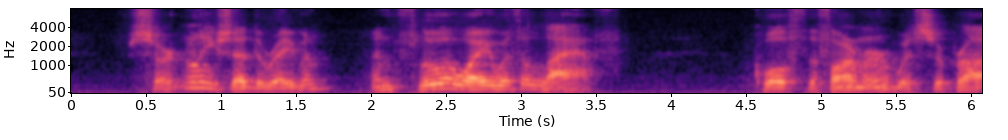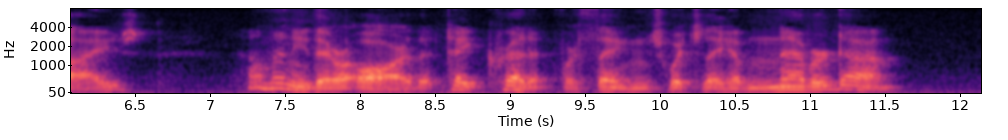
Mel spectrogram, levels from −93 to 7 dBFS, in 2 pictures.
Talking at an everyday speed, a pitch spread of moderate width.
No: average, 145 wpm; wide, 6.3 semitones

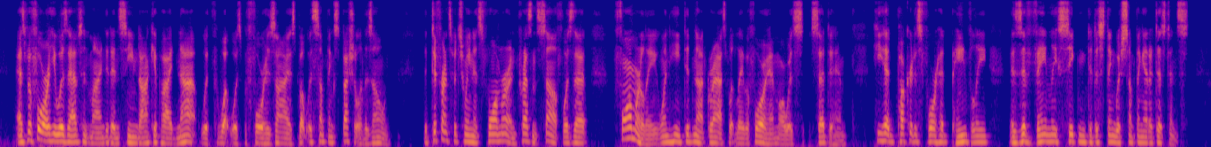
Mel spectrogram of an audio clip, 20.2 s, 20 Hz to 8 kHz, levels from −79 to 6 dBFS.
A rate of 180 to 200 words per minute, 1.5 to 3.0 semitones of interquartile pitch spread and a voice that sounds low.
No: average, 190 wpm; average, 3.7 semitones; low, 125 Hz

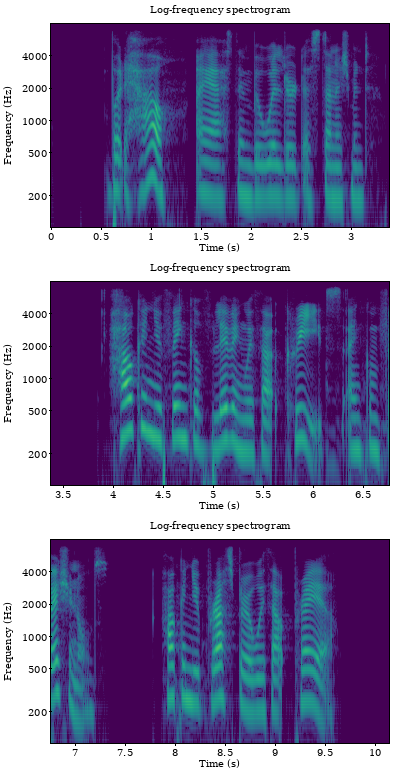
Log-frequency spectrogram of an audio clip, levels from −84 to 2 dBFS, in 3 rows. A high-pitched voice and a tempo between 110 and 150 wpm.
Yes: high, 220 Hz; slow, 135 wpm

